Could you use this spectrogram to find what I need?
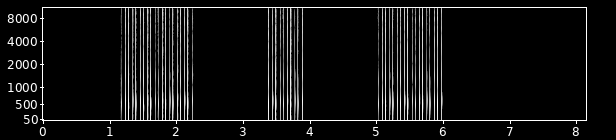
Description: Pulse dialling, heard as clicks on a phone line, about 9 pulses a second. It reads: 0 5 9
